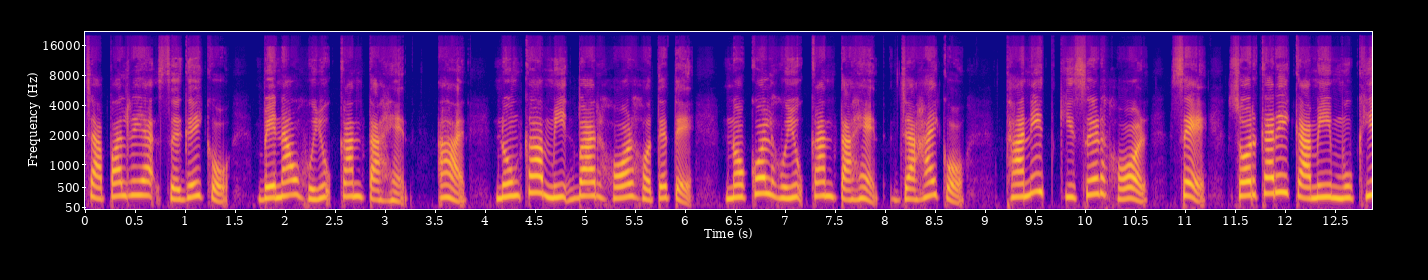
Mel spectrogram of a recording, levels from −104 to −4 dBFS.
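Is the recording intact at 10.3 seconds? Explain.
No, not quite. The damage ends just before 10.3 s, right after "ᱛᱷᱟᱹᱱᱤᱛ ᱠᱤᱥᱟᱹᱬ".

From 10.19 to 10.25 s there is short concealed packet loss. About 40 ms of the speech never arrived in time, so the receiver extrapolated the preceding sound to cover the hole and then crossfaded back into real audio. It is heard as a brief smear or wobble.

Overlapping it, from 10.23 to 10.29 s, is a lost packet rebuilt from error correction. About 40 ms was restored from the low-bitrate redundant copy carried in the following packet, which fits two lost frames. There is no gap there, but the rebuilt stretch sounds rougher and noisier than the audio around it.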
